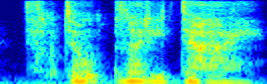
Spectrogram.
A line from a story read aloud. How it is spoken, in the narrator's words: whispered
